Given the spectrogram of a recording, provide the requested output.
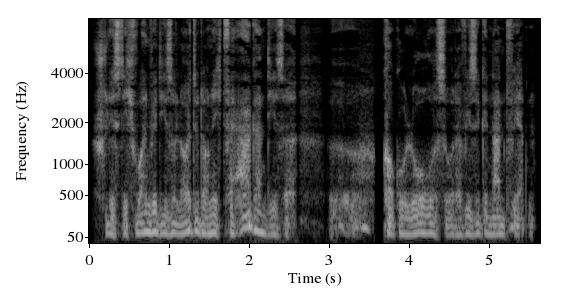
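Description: A man's voice: a bass voice, fairly even intonation, moderate pace, breathy edge, no echo, studio quality, exaggerated voice. A man voicing a nervous, murmuring teenage boy. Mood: uneasy. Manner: hesitant, murmuring.

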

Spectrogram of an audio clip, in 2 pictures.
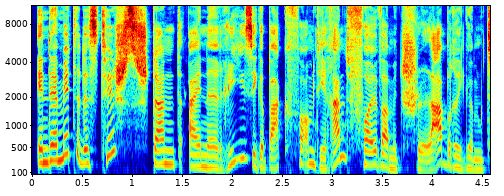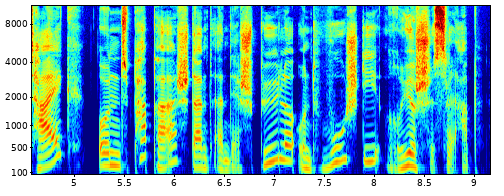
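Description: Lively woman reading a kids' story. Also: mid-range voice, measured pace, hardly any pauses, no room sound, clean studio sound. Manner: chatty first-person girl's voice. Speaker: audiobook reader. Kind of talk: audiobook narration of a children's story.

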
